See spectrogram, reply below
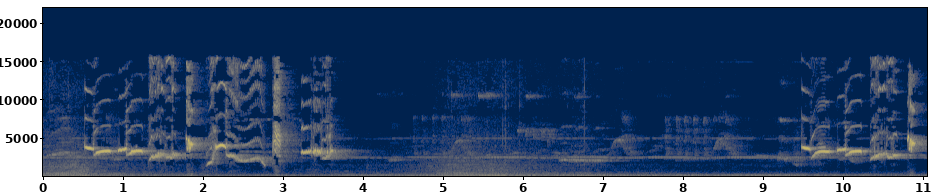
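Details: Thick-billed kacer (magpie-robin) delivering a sharp, insistent song full of copied phrases: clusters of loud whistled and chattering notes early and late, with a lull of faint background noise in between.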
